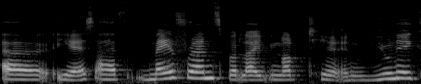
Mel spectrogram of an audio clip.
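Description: A woman's fairly high pitch with lively intonation at a fairly slow pace. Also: very clean recording, silent background. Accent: German. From Germany, Mannheim. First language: German. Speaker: podcast co-host. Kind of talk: casual chat. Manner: halting, many fillers.

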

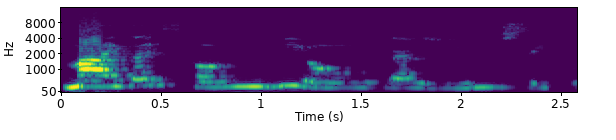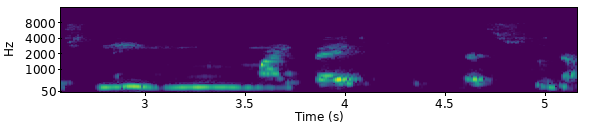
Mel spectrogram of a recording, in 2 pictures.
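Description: A woman's fairly high, bright, sharp voice at a moderate pace, with ordinary pitch variation, hardly any pauses and big swings in loudness. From Brazil. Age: 30s. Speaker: restaurant assistant manager. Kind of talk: testimony.

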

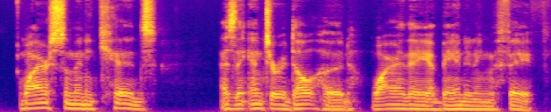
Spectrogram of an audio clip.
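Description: A man's very deep, low voice with a dark, mellow tone, fairly even intonation, very even loudness and a moderate pace, in a very clean recording with a silent background. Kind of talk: exhortation monologue. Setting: video recording. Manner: faint, weak.

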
